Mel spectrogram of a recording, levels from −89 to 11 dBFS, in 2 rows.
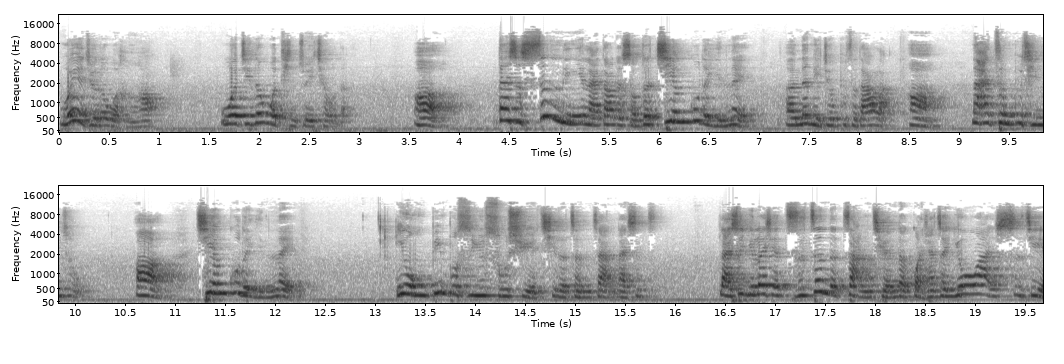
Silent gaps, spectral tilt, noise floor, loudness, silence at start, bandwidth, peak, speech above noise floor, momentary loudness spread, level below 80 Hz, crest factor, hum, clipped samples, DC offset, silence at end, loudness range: none; -3.5 dB/octave; -34 dBFS; -12 LUFS; 0 s; 15 kHz; 0 dBFS; 22 dB; 13 LU; -42 dBFS; 12 dB; none; under 0.1%; under 0.1%; 0 s; 4 LU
